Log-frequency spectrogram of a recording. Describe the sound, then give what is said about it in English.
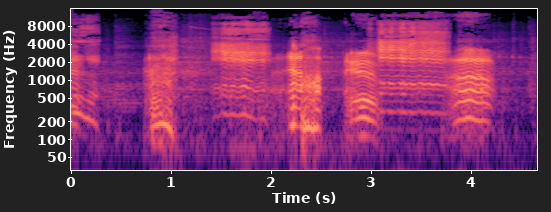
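A person imitates sheep with a run of loud, wavering bleats, about six in quick succession, each a quavering, nasal baa. “Aren't you supposed to be making sheep noises?”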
